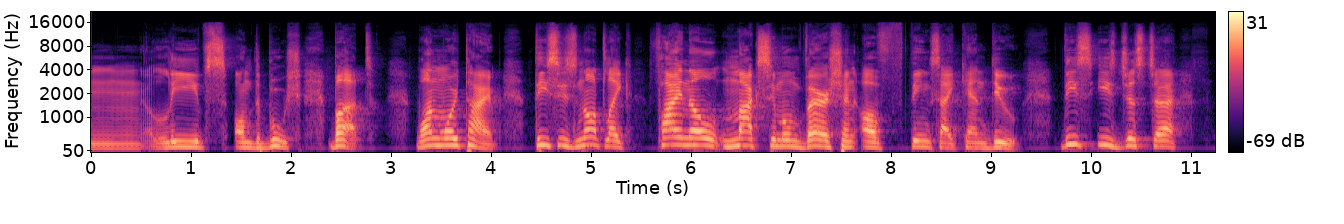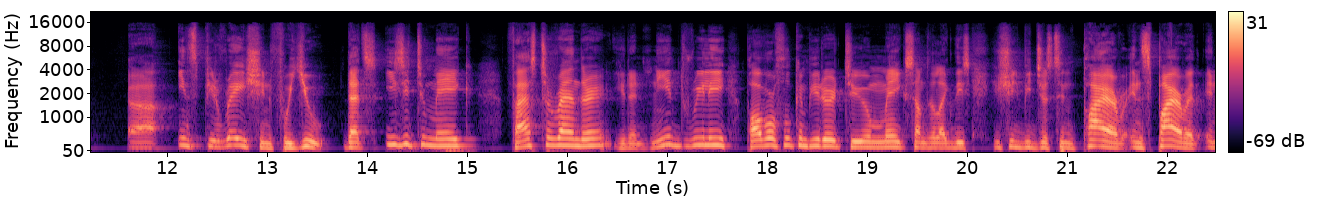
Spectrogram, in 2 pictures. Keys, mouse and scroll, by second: 2.8 click.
